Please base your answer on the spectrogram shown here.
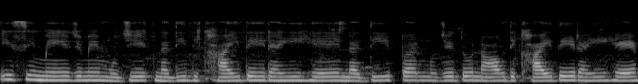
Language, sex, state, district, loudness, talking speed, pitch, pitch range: Hindi, female, Jharkhand, Jamtara, -28 LUFS, 180 wpm, 185 Hz, 175-190 Hz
